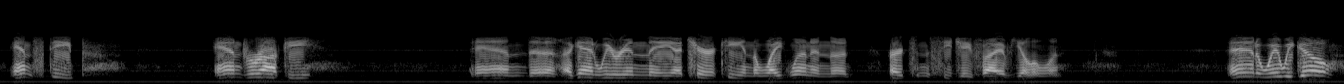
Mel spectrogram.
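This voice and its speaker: A man's voice: on the high side, no echo. A middle-aged man casually narrating a slideshow of his desert trip for a radio club, rambling along with many "uh" fillers. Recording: dull lo-fi dry audio.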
